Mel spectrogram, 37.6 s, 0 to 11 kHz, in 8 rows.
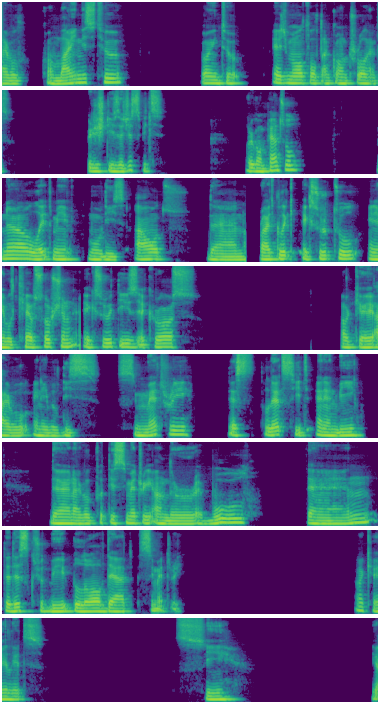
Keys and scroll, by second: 1.5 1, 9.1 3, 9.9 ctrl+a, 10.1 e, 15.0 ctrl+z, 21.0 n, 21.3 b, 22.6 4.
